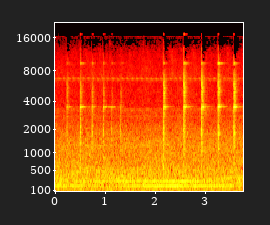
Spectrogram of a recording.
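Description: A small Thai bell, a takhrang, is struck in many quick, light taps, giving short bright metallic clinks, with a few stronger strikes toward the end over a faint steady hum.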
